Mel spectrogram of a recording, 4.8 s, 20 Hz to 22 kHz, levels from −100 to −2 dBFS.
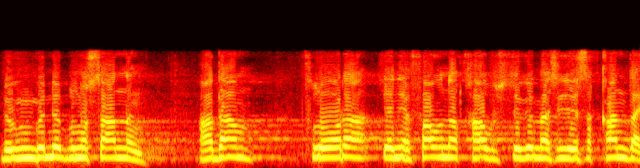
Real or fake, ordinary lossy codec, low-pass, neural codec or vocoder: fake; none; 7.2 kHz; vocoder, 44.1 kHz, 128 mel bands every 256 samples, BigVGAN v2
